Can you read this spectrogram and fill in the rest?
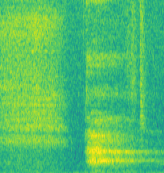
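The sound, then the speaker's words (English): During a breathing exercise, a deep breath is drawn fully in, a brief pause follows, then a fuller, louder exhale rushes out, with no talking. “fully in and let it go. Breathing in.”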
